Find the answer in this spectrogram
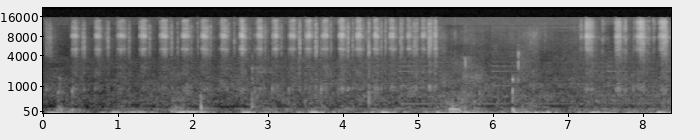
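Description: Sharp charcoal pencil scratching on textured drawing paper in quick, short, even shading strokes, about four or five a second. The strokes stop for a moment past the halfway point and start again near the end.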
